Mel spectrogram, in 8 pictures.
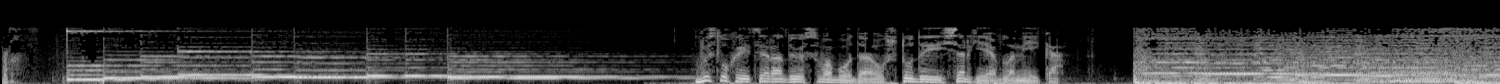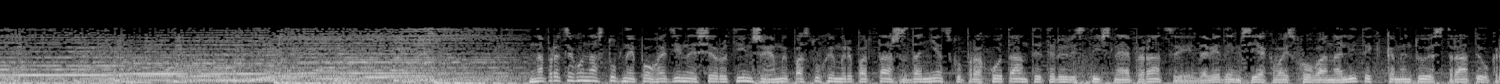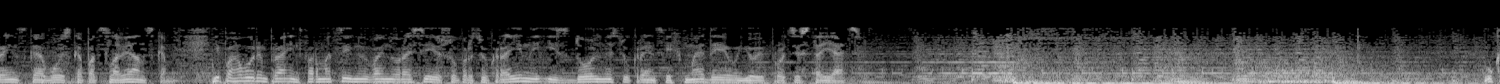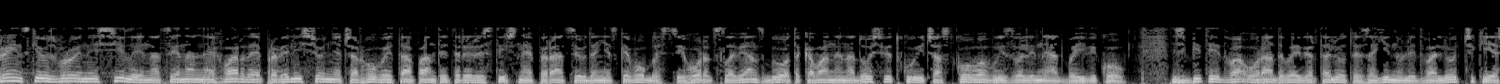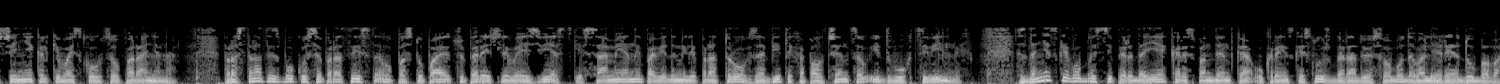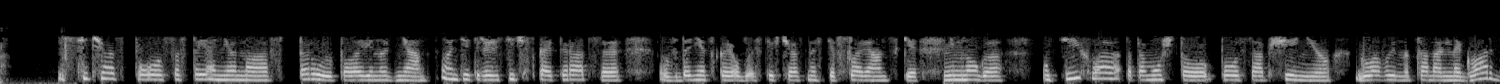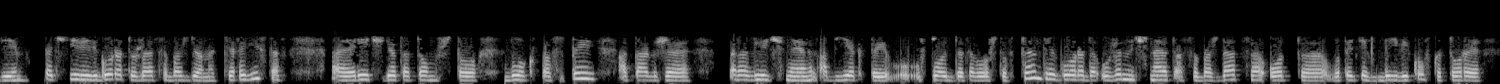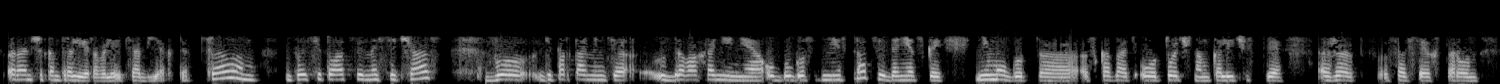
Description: рэпартаж з Данецку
